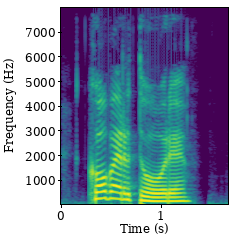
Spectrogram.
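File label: "Cobertore", Sardinian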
